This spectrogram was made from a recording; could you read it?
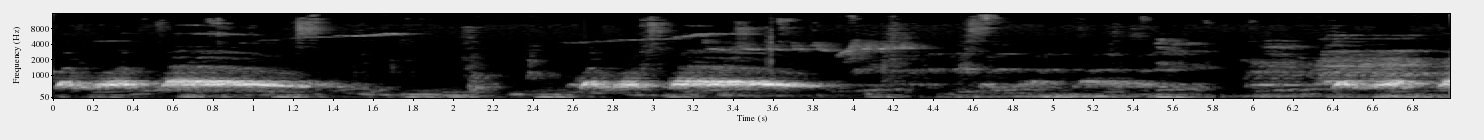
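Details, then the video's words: Lively zebra dove coos used to attract wild doves: three rolling phrases of short-then-long purring notes, the last softer, over a low background rumble and faint whistles of other birds. "DERKUKU GACOR (DERKUKU PIKAT)"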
